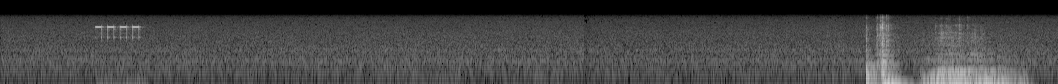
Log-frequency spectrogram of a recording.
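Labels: First, an alarm can be heard. Then a door slams. After that, a drawer opens or closes.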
